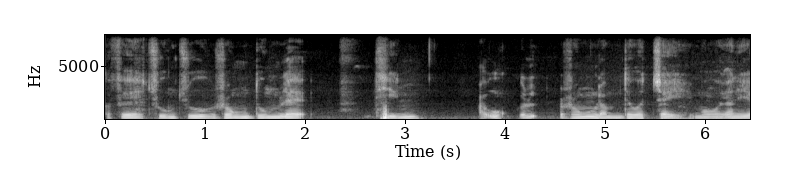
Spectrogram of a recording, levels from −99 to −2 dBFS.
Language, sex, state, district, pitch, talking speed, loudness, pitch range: Mizo, male, Mizoram, Aizawl, 110 Hz, 160 wpm, -22 LUFS, 100-125 Hz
